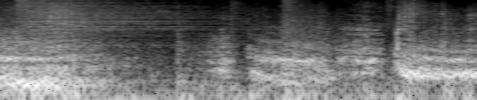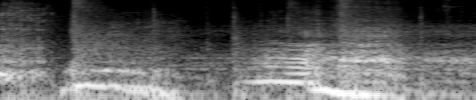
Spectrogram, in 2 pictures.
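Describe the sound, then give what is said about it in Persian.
A hungry lion roars loudly over and over, deep rumbling growls with falling, guttural tones, filling the whole stretch with almost no pause between bursts. “به پشت سرش که نگاه کرد دید شیر گرسنه‌ای با سرعت باور نکردنی دارد به سمتش می آید”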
